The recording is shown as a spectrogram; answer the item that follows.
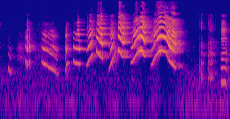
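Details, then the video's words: Indian ringneck parakeet chirping in a continuous chattering string of rising and falling harmonic notes, swelling into loud arched squawks before closing with short clipped chirps. "PARROT CHIRPING SOUNDS | NATURAL SOUNDS PARROT CHIRPING"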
